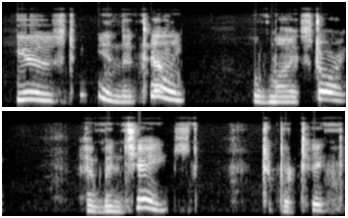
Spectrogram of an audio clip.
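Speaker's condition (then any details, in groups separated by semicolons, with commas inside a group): Severe traumatic brain injury; severe, caused by car wreck; 21 years since injury, 11 months outpatient therapy, recovered well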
